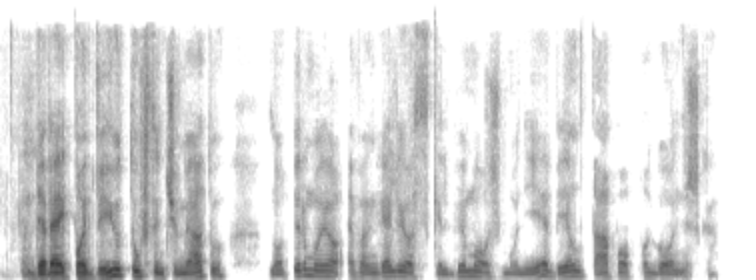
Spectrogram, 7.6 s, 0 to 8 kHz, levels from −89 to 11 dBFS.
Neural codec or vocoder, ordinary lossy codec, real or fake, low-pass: codec, 24 kHz, 3.1 kbps, DualCodec; AAC, 32 kbps; fake; 7.2 kHz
